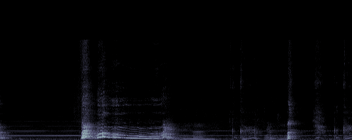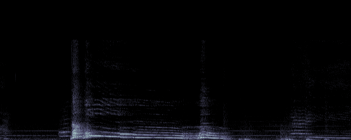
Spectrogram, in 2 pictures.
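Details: Pet dog howling along with sirens: two long drawn-out howls, each starting high and sliding down in wavering pitch, separated by a quiet gap with faint yips, over a steady background tone.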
